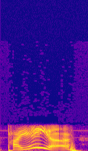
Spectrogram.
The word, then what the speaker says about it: paella: but let's just quickly chat about paella. I don't know if I'm saying that right. Paella? How do you say that correctly? – Paella.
